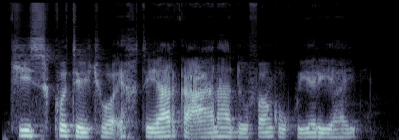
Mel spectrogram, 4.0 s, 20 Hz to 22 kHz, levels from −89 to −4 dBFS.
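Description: Opus compression is plainly audible throughout. The speech sounds grainy and rough, likely from music-mode coding near 24 kbps. Bandwidth still reaches 20.2 kHz.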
